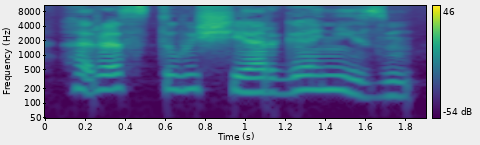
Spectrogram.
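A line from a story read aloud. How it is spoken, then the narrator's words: Laughing speech. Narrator (Russian): говорила она, смеясь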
